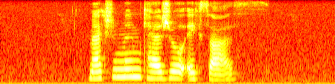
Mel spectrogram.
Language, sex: English, female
